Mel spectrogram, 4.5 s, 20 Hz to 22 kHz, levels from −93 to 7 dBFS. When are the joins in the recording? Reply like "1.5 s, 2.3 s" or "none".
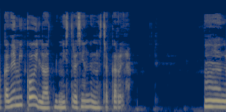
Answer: none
